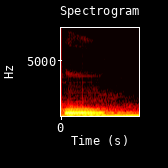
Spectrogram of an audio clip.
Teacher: ओष्ठ प्रयोग के आधार पर स्वर जो होते हैं वो कितने प्रकार के होते हैं, तो एक व्रतमुखी होते हैं, जिन्हें बोलने पर होंठ गोलाकार हो जाएं उनको क्या कहते हैं, व्रतमुखी।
